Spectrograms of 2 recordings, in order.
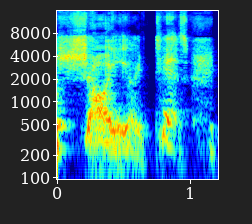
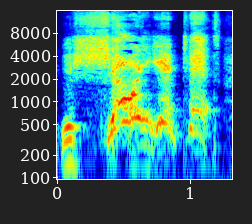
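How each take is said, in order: First: Hushed, scornful aside; whispered jab. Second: Much higher, pushed out on showing; mock shriek. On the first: Mocking women online, a whispered jab. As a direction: whisper it, breathless and sly. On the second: Mocking women online, a high exclaimed jab. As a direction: squeal it in disbelief. Same words shouted up high. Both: Real, not acted.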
